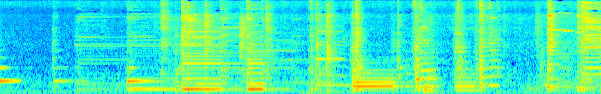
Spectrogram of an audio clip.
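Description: Acoustic guitar being picked: a run of separate notes and chords played one after another, the first struck sharply right at the start.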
